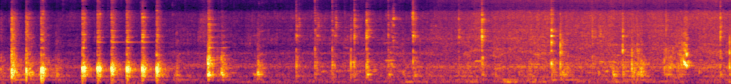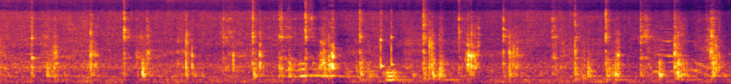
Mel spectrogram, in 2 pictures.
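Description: Dal, tomatoes and onions stir-roasted together in a pan for khichdi: a spoon knocks and scrapes rhythmically against the metal, with quick clatters at first, over a steady low sizzle that lasts throughout.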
